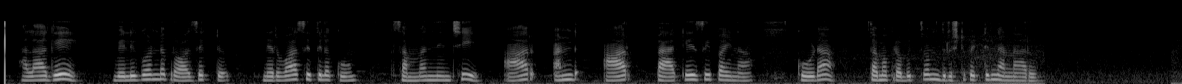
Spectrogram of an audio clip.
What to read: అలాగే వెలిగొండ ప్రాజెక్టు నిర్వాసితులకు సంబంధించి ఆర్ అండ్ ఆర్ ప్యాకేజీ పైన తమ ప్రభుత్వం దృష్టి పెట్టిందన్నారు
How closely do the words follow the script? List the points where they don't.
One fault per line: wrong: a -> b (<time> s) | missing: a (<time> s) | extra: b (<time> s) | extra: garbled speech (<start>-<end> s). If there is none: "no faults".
extra: కూడా (8.0 s)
